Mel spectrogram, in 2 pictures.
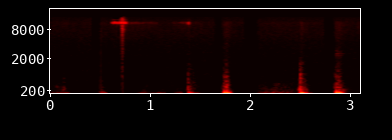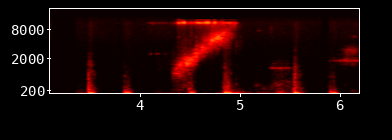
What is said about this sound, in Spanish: Se supone que ese es el latido del corazón de los astronautas que van haciendo la grabación, mira.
